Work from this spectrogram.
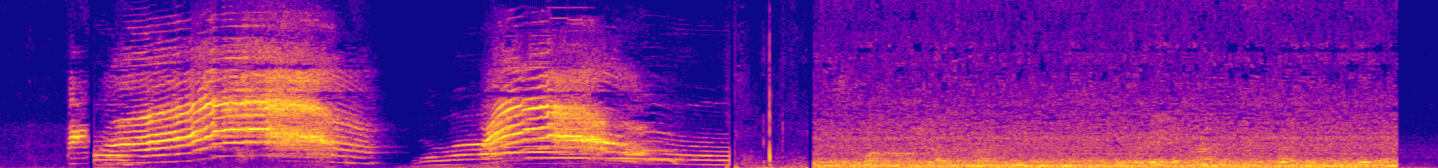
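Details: Pet cat indoors giving two long, loud, strained yowls of about two seconds each, separated by a short pause, followed by several seconds of steady rustling noise.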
